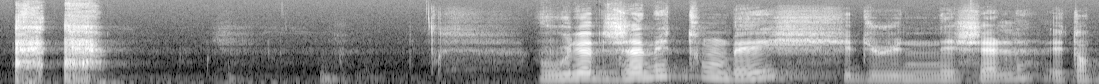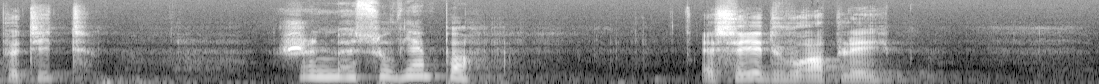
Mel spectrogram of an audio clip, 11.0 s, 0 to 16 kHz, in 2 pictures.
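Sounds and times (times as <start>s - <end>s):
patient coughing during a doctor's examination: 0.0s - 0.7s
speech: 2.7s - 6.0s, 7.0s - 8.0s, 9.0s - 10.1s.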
